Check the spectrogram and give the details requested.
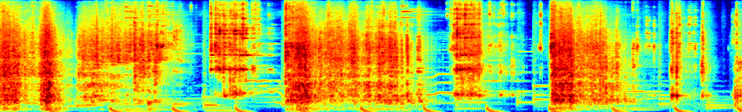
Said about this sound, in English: we're going to start with our Collins glass and then we're going to fill it up with ice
